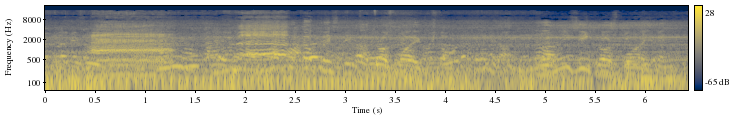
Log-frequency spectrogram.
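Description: Livestock bleating twice: a steady bleat about half a second in, then a shorter wavering, quavering bleat about two seconds in, over a murmur of many people talking.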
